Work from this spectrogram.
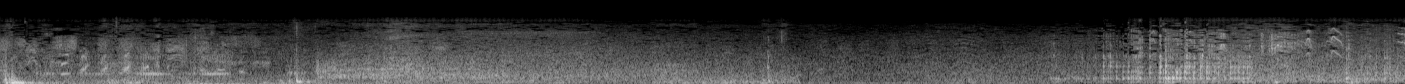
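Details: In Antarctica, near the Antarctic Peninsula, elephant seals give low, rough, belching roars, gurgling grunts and snorts that rise and fade in irregular bursts, with faint human voices and wind behind.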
